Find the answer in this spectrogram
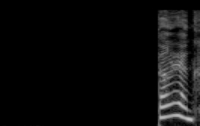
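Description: Silence for about a second and a half, then a voice starts speaking near the end.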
